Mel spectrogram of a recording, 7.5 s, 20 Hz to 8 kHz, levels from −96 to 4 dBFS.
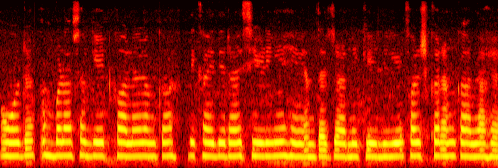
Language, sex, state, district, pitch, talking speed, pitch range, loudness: Hindi, male, Maharashtra, Pune, 235 Hz, 175 wpm, 230-240 Hz, -22 LUFS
